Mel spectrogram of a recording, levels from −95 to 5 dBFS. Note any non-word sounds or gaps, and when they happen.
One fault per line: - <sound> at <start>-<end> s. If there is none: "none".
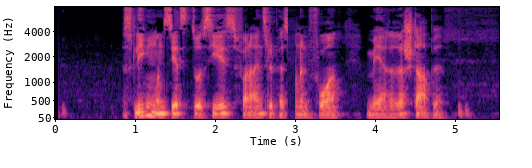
- dropout at 2.9-3.0 s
